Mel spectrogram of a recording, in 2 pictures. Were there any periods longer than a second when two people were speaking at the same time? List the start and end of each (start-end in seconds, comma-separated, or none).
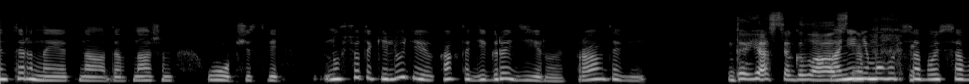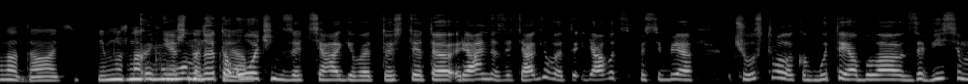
11.0-12.2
